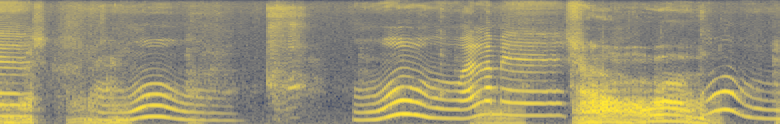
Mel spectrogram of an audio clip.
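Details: Siberian huskies playing and singing indoors; long wavering howls rise and fall in smooth arcs, three drawn-out phrases separated by short pauses, with rough growly undertones between them.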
